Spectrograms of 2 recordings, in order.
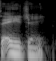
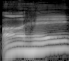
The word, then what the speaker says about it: Ajay: I mean, they're like, how do you say your name? Is it Ajay? Is it Sanjay? Or is it Anjay? Like, it's not hard, people, but they make it hard.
